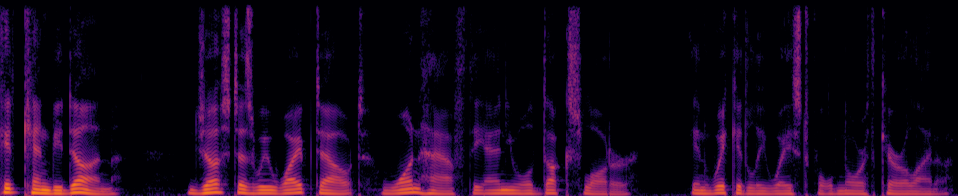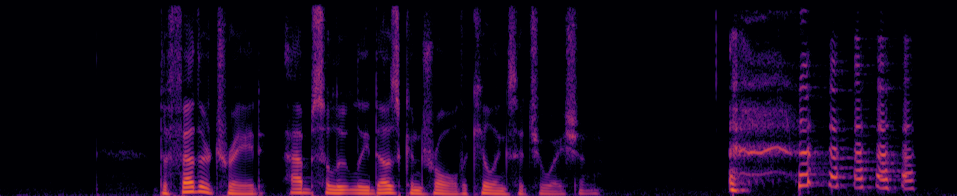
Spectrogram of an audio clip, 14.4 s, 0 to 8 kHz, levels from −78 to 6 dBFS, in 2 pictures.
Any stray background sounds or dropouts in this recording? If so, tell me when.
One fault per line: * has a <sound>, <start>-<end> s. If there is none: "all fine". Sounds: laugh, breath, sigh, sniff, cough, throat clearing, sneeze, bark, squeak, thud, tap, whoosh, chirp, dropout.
* has a laugh, 12.5-14.1 s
